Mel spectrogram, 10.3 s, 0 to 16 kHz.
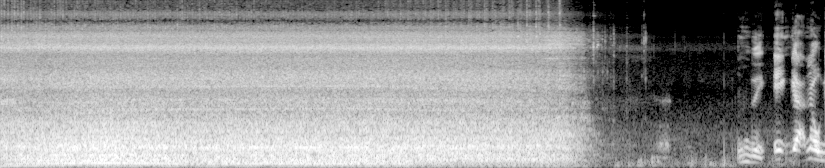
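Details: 1989 Pontiac Safari wagon off the road 18 years after a deer hit, cold start, plugged tailpipe just cleared: steady starter churn about four turns a second for seven seconds, never catches; suspected mechanical fuel pump not working.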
